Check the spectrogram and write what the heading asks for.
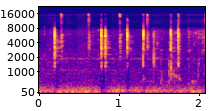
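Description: Inside a slow-moving car: a low engine and road rumble with a few sharp, irregular light clicks over it.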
